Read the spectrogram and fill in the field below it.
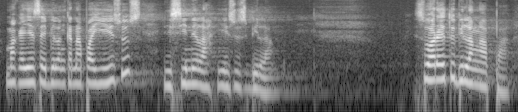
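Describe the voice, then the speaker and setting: A woman, giving a lively, animated church testimony and speaking straight to the congregation. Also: on the high side, a little fast, big-room sound. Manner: lively, animated storytelling, addressing the audience directly.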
